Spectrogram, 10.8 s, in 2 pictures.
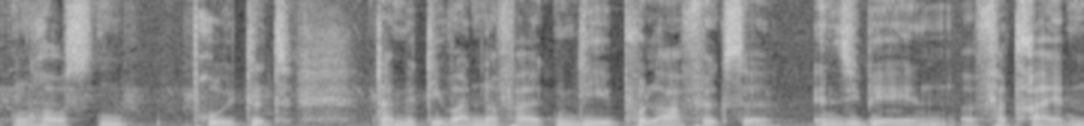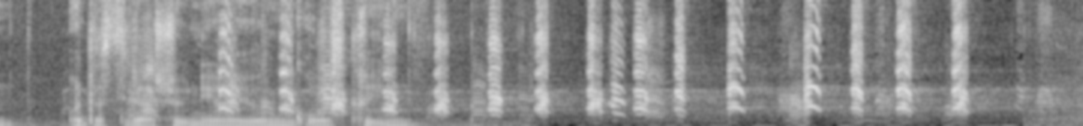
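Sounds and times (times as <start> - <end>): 
barnacle geese giving sharp high dog-like yaps: 0.0 - 2.1, 6.0 - 10.8
speech: 0.0 - 7.7.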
